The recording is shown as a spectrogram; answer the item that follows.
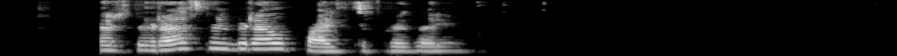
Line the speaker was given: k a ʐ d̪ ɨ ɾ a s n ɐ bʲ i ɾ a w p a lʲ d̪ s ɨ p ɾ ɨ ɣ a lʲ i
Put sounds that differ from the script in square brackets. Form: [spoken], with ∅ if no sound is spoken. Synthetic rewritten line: k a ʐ d̪ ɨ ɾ a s n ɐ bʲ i ɾ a w p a lʲ [t̪] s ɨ p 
